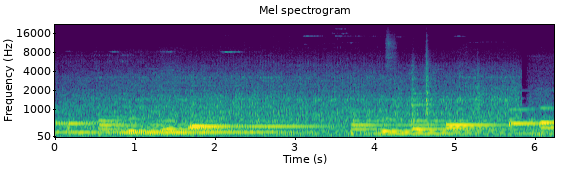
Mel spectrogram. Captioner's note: somber music; truck engine rumbling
